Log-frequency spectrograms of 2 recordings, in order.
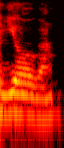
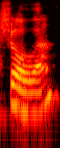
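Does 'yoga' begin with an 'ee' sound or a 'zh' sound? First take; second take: ee; zh. First: It begins with a vowel-like 'ee' sound. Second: It begins with a buzzing 'zh' sound. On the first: The speaker calls it right. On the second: The speaker calls it wrong. "en el ámbito rioplatense no se tendría que escribir con Y, porque eso hace que yo diga yoga"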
